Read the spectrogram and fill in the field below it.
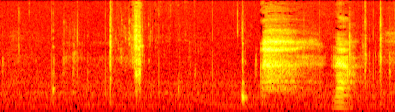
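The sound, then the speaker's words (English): Someone takes a drink of water: a couple of quick wet slurps and swallows, with small clicks and faint mouth noises around them, otherwise quiet. “So before I do that, I'm going to take a little bit of water, because, you know, you got to stay hydrated and all that shit.”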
